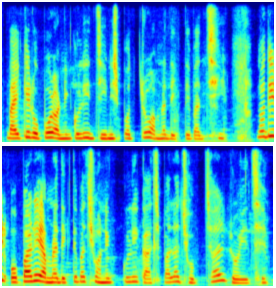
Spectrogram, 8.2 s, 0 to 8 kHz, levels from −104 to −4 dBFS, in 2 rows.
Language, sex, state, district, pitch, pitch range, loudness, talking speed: Bengali, female, West Bengal, Cooch Behar, 240 Hz, 225-275 Hz, -19 LUFS, 125 wpm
